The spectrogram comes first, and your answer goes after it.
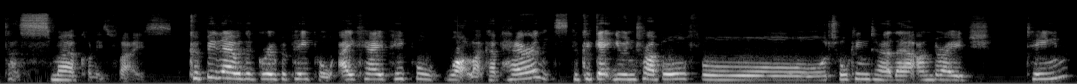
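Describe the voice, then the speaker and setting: A woman in her thirties hosts a reaction video from a desk in a small home room, giving casual commentary that's angry, blunt, sarcastic and heavily profane. Her fairly high, husky voice moves a little slowly, and the recording quality is low.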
